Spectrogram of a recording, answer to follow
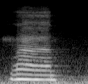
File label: "rran" frog; san lucas quiavini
